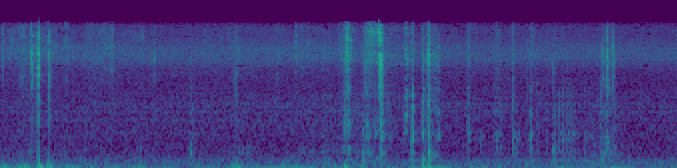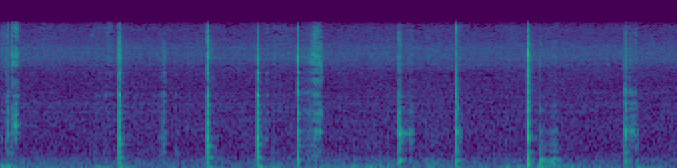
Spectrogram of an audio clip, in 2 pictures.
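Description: Close-miked tapping and clicking on small hard objects: irregular sharp taps, a quick cluster about three seconds in and single taps spaced through the rest, over a steady recording hiss.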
